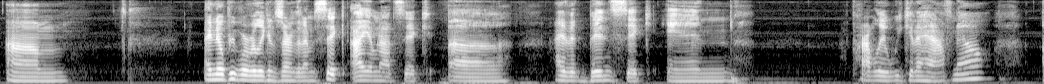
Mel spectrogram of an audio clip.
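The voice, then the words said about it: Voice not fully recovered yet. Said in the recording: “As you can hear, my voice is back, although it's not all the way back.”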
